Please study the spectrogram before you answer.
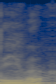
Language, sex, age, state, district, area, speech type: Malayalam, male, 45-60, Kerala, Wayanad, rural, spontaneous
